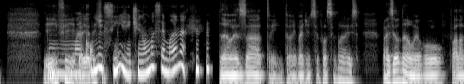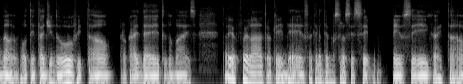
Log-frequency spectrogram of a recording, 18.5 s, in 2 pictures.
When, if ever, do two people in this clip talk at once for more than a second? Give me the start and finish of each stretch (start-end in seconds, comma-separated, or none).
0.9-2.2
